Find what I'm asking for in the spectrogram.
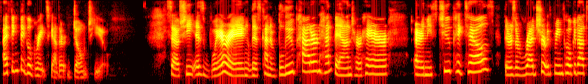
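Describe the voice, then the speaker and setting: Bright, animated woman reading to children. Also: fairly high pitch. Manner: expressive, explanatory, asks the listener questions. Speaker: librarian reading aloud to children. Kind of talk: expressive children's picture-book read-aloud with asides.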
